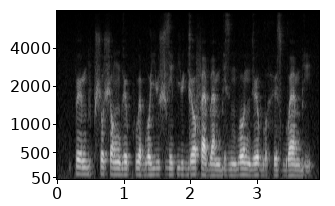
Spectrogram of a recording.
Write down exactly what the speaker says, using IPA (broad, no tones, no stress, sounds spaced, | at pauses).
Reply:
p ø m b i p ʃ o ʃ ɔ ŋ ɡ ø kʷʰ æ b o j y ʃ z i p j y ɡʲ ɔ f æ b æ m b i z m b o n d ø ɡʷ ə h ɨ z ɡʷ æ m b i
